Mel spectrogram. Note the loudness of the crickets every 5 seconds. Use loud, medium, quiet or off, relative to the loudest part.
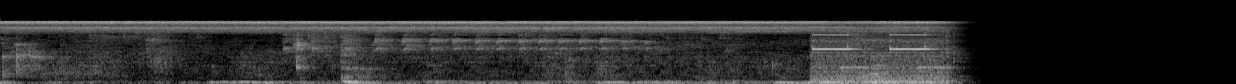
loud, loud, off.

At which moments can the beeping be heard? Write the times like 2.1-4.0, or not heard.
8.1-9.5.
